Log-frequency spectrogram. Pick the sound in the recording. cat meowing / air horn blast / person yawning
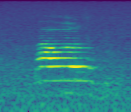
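cat meowing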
